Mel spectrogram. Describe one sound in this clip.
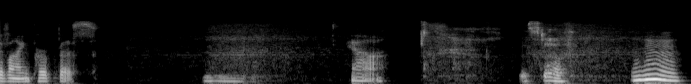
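An older woman speaks calmly in short phrases through a headset microphone over an online call.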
